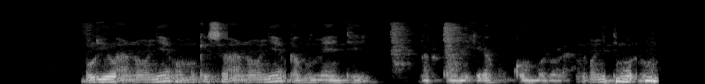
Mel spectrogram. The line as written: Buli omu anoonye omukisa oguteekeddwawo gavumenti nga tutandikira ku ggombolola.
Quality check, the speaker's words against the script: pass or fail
fail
